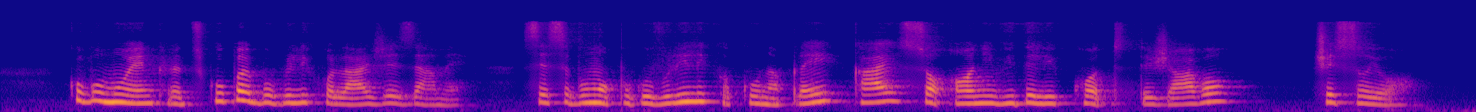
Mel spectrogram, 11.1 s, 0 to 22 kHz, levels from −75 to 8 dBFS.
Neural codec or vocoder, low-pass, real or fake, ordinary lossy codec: codec, 24 kHz, 0.5 kbps, DualCodec; 10.8 kHz; fake; none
